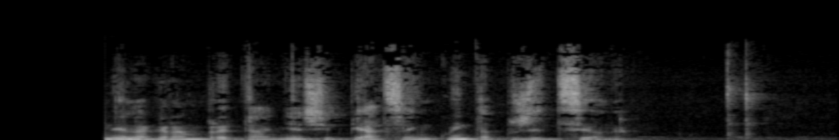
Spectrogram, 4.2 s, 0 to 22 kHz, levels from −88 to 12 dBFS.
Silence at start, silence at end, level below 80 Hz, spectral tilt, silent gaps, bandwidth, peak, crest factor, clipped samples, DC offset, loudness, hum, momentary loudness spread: 0.5 s; 0.45 s; -62 dBFS; -3 dB/octave; none; 15.5 kHz; -8 dBFS; 24 dB; under 0.1%; under 0.1%; -27 LUFS; none; 18 LU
